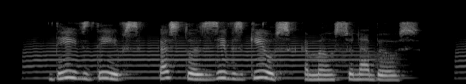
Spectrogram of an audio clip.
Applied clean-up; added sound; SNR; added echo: none; Trumpet; 15 dB; none.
